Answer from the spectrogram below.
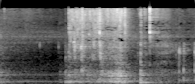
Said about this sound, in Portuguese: Já enchi de água, vou pôr aqui as tampinhas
